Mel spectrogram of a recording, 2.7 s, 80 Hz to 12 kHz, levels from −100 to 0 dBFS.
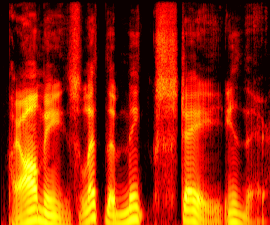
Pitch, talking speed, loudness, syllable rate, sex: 105 Hz, 200 wpm, -23 LUFS, 4.2 syllables/s, male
